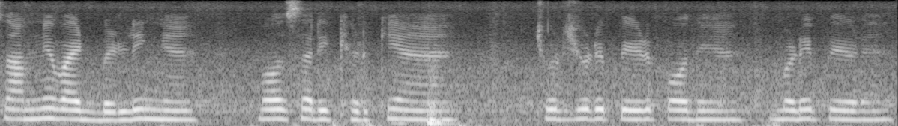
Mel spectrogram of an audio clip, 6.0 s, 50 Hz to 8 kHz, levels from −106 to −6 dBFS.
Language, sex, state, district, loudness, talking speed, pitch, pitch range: Hindi, female, Bihar, West Champaran, -19 LUFS, 160 wpm, 215 Hz, 205-220 Hz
